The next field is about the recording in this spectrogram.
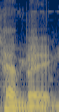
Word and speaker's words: Tepe: Which Tepe. You're right. Pe, not P. – Yeah. – Göbekli Tepe. – Tepe. – Tepe. P-E-H. Tepe. – Tepe. Okay. – Yeah. Göbekli Tepe.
